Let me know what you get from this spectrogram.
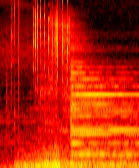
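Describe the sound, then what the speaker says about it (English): A temple bell in the video game Knytt Underground rings out loud after some low rumbling, its long bright metallic tone holding and sustaining to the end. "Do I press the button to ring the bell?"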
